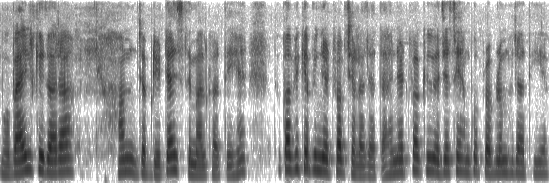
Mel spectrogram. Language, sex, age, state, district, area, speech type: Hindi, female, 60+, Uttar Pradesh, Hardoi, rural, spontaneous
